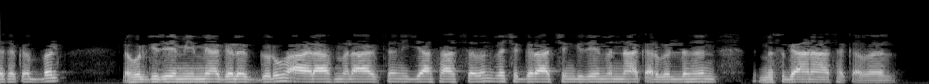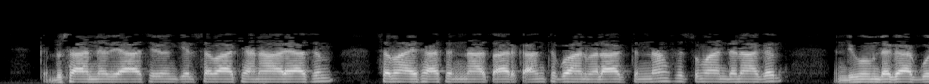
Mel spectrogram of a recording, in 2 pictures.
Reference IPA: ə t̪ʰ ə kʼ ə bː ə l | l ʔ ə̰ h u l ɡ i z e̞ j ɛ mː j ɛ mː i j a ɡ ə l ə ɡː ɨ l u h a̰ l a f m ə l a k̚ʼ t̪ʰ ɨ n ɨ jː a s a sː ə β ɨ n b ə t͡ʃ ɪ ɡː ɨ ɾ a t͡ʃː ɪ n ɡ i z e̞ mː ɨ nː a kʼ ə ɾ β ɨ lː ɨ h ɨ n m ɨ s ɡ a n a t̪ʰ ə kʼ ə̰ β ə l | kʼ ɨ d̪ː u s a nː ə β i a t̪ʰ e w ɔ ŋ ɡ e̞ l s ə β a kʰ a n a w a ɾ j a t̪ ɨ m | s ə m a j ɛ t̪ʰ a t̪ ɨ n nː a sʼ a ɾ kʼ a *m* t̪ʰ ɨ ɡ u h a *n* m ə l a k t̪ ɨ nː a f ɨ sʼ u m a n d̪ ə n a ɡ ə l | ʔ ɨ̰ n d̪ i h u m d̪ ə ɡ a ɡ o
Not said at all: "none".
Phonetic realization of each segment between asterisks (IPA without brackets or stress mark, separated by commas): n, n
